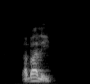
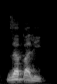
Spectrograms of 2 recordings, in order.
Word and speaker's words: Sabali: wie sie ordentlich ausgesprochen wird, Satu Salababi. – Sabali. Sabali. Satu Sabali.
